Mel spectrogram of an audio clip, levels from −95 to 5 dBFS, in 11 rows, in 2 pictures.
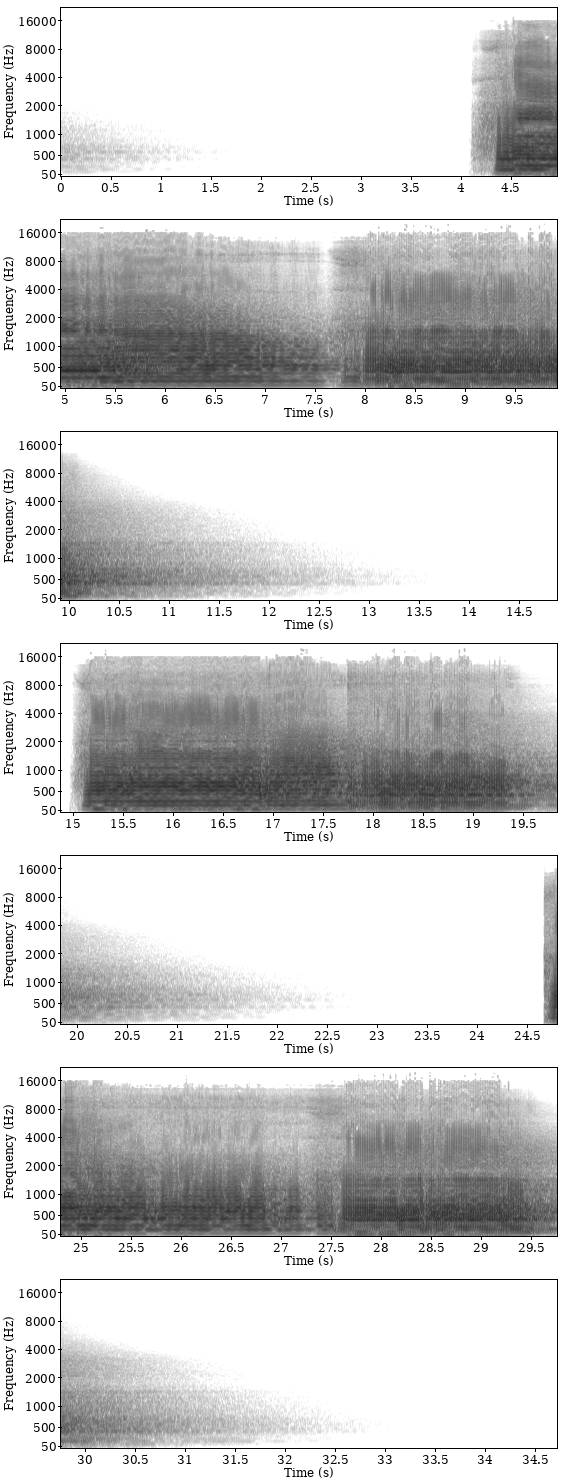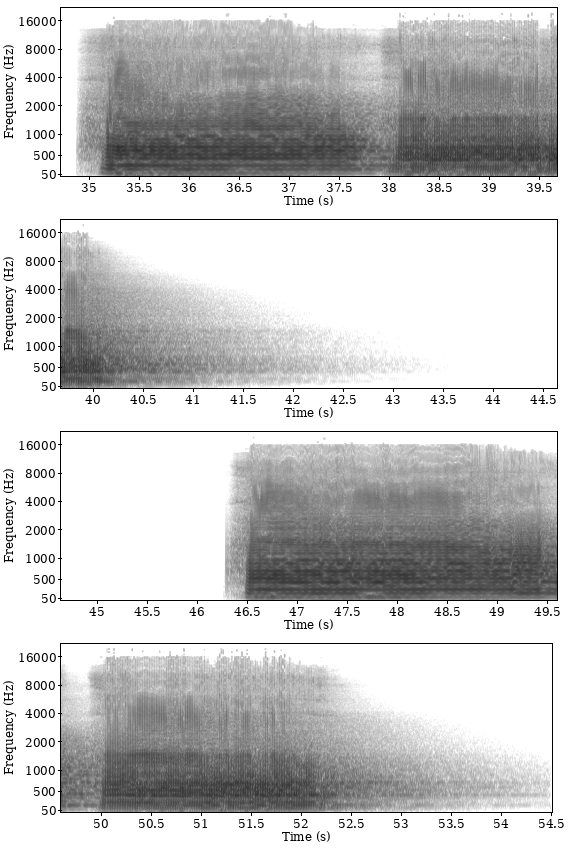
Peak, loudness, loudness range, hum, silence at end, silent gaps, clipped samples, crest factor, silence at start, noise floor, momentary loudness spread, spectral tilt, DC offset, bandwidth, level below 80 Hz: -2 dBFS; -16 LUFS; 9 LU; none; 1.6 s; 14.32-14.97 s, 23.47-24.67 s, 33.73-34.88 s, 44.21-44.25 s, 44.42-46.26 s; under 0.1%; 16 dB; 4.2 s; under -90 dBFS; 13 LU; -5 dB/octave; under 0.1%; 16.5 kHz; -48 dBFS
